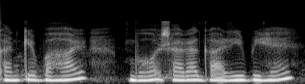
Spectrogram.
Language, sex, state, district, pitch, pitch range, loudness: Hindi, female, Arunachal Pradesh, Papum Pare, 200 Hz, 195-210 Hz, -10 LUFS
